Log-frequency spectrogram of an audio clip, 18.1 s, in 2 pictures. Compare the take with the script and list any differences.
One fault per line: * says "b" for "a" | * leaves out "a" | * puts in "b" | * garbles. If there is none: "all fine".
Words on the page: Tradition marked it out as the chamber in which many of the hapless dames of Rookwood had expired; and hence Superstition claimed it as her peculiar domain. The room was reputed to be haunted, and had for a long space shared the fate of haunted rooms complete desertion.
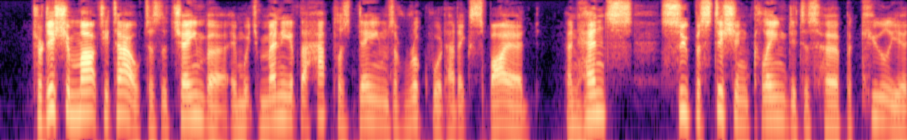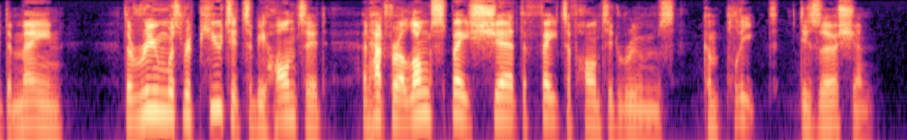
all fine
